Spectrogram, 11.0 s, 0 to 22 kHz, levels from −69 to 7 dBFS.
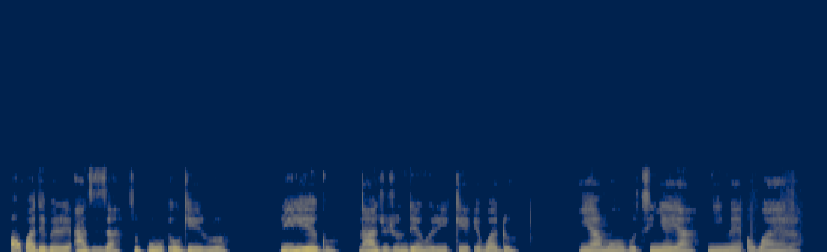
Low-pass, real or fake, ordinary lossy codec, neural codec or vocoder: none; real; none; none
